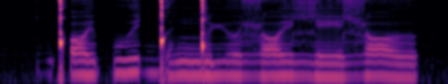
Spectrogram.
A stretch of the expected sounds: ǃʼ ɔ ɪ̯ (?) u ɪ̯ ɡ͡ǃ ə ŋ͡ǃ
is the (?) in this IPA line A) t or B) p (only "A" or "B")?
B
